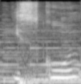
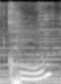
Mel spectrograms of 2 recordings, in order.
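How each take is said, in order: First: An extra vowel comes before the s. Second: The word starts directly with the s. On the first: The speaker calls it wrong. "they say is instead of sir" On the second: The speaker calls it right. "the correct way"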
